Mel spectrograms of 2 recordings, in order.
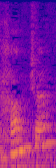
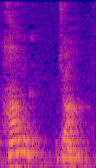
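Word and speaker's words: Hang drum: Humdrum? Hung drum. Hung drum. How do you spell that?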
